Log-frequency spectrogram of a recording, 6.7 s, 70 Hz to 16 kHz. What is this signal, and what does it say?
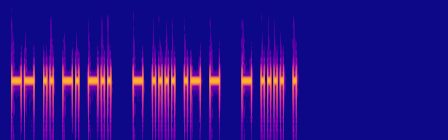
Morse code, heard as a keyed tone, about 25 wpm, 700 Hz. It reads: MIND THAT THE
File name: Sets of 9 Words - 25wpm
